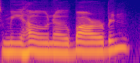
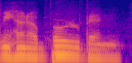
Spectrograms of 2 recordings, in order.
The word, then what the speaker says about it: Mihono Bourbon: Now you have a good Miss Mihono Barbin. My name is Mihono Bourbon. It is spelled M I H O N O B O U R B O N.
